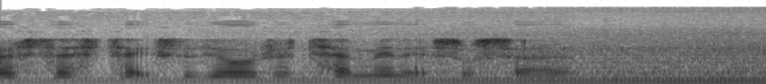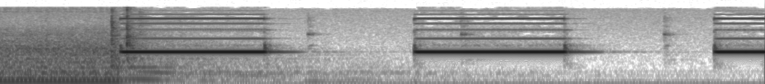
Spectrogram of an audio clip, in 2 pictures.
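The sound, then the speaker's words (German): A kitchen microwave oven hums steadily with a low drone while a voice talks over it, then the hum stops and the oven gives two loud, sustained electronic beeps. The microwave is being used to dry material, producing a nanopowder. “Wir fanden heraus, dass sich zum Trocknen auch eine Mikrowelle aus der Küche nutzen lässt.”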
